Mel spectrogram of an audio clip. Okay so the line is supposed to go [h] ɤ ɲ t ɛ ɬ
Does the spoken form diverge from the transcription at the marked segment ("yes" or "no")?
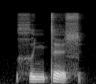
yes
